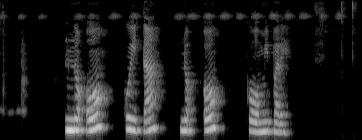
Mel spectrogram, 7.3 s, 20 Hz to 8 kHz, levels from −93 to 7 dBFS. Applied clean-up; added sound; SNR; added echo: none; none; none; none.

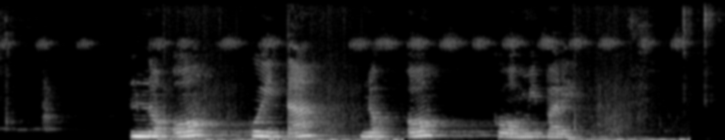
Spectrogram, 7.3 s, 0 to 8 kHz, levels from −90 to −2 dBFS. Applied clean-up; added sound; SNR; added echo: none; Water / Splash, splatter; 14 dB; reverberation time 0.9 s.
